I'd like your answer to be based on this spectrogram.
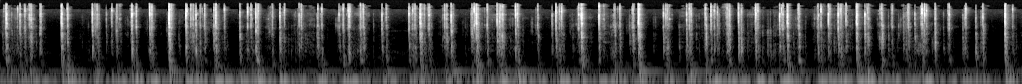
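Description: Fingertips of both hands type continuously on a solid, full-size plastic membrane computer keyboard with a colour-changing backlight. A rapid stream of short, bright plastic key clicks and clacks runs over a steady low hum.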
